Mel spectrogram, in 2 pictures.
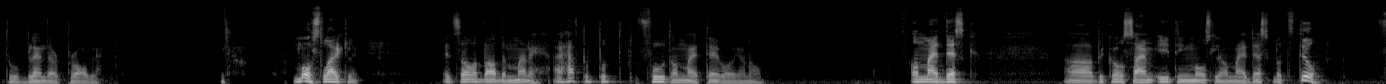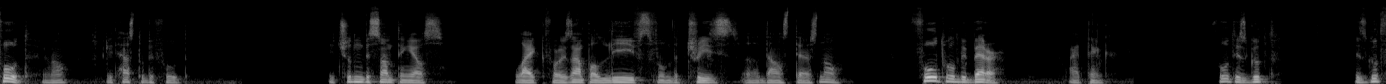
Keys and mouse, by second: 1.1 g, 12.9 6, 18.2 ctrl+Tab, 18.6 shift+a, 20.8 Tab, 24.0-27.7 alt+middle drag, 26.8 g.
